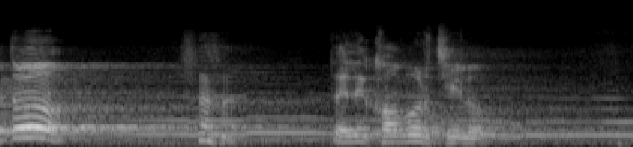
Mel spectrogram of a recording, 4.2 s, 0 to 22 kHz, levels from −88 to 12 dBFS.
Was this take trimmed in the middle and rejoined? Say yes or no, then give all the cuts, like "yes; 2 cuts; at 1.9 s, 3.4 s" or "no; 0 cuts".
yes; 1 cut; at 3.3 s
